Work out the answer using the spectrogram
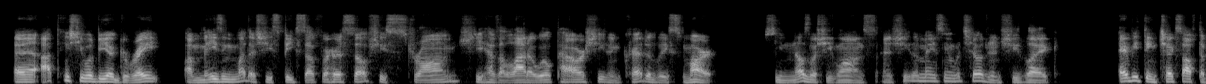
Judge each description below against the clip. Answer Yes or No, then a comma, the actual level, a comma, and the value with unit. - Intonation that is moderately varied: Yes, average, 4.3 semitones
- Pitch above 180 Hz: No, low, 105 Hz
